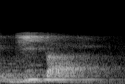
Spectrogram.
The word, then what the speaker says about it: guitare: Mais vous faites attention quelquefois, le U ne se prononce pas, c'est la lettre qui suit U qui se prononce. Par exemple, guitare, lorsque U est suivi d'un I, on dit guitare.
